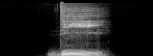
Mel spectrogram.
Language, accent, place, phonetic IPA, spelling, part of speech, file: German, Germany, Berlin, [di], di-, prefix, De-di-.ogg
- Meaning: di-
